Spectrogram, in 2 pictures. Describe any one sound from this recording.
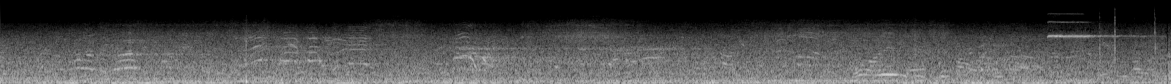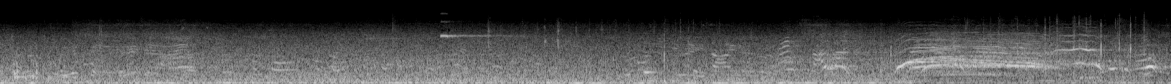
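Children shout and call out.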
